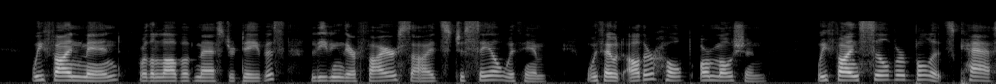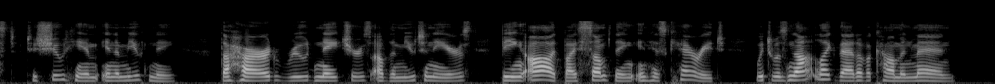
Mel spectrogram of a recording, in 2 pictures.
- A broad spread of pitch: No, average, 2.8 semitones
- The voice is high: No, medium, 175 Hz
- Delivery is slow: No, average, 165 wpm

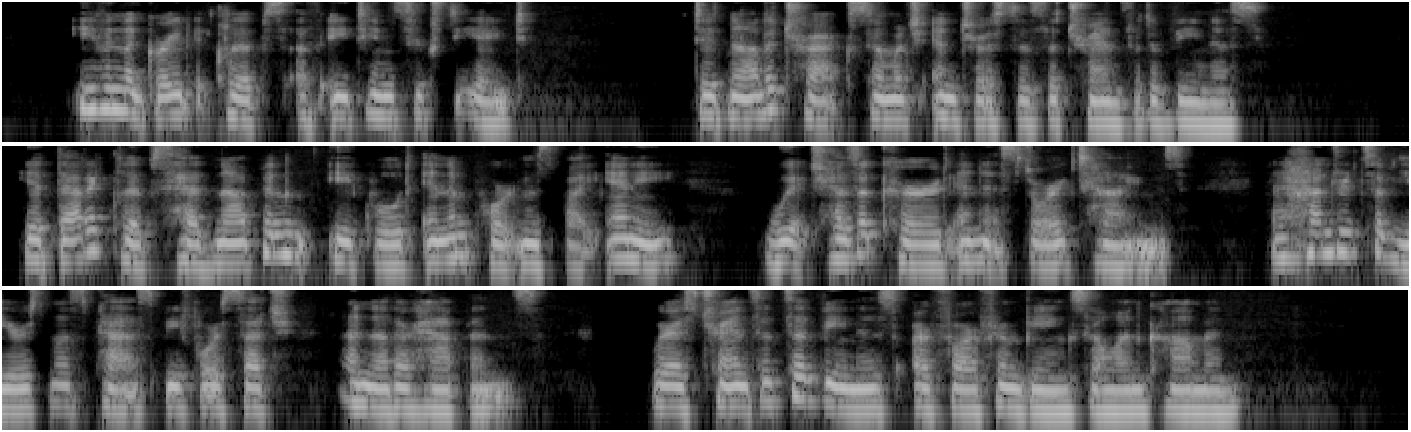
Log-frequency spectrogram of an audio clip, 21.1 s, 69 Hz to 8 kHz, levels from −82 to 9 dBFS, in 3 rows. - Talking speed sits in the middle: Yes, average, 155 wpm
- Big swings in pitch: No, average, 2.8 semitones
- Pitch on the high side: No, medium, 150 Hz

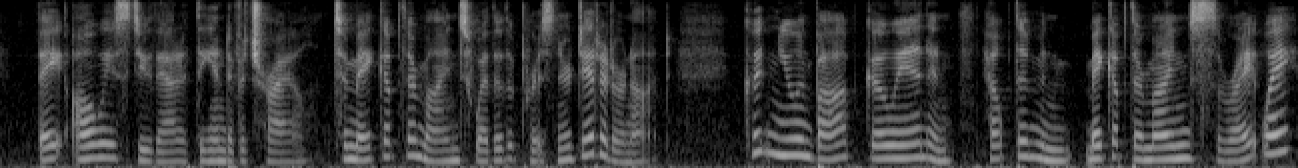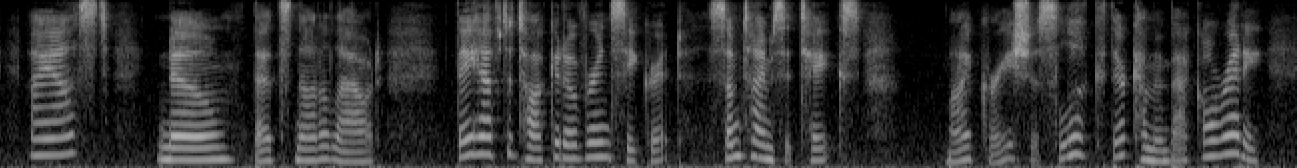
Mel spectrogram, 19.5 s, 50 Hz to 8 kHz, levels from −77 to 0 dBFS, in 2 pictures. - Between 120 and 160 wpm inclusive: No, average, 190 wpm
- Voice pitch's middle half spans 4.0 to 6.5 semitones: Yes, average, 4.7 semitones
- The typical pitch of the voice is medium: No, high, 220 Hz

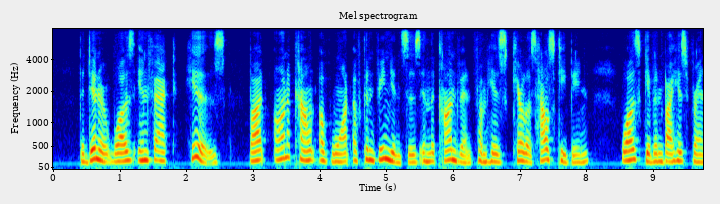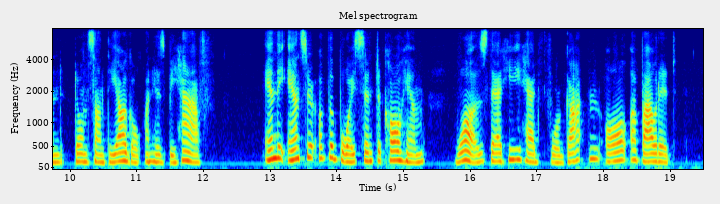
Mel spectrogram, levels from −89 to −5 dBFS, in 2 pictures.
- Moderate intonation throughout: Yes, average, 3.6 semitones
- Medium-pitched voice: Yes, medium, 175 Hz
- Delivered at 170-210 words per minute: No, average, 150 wpm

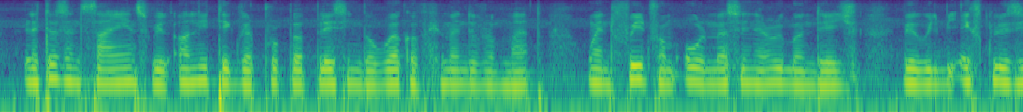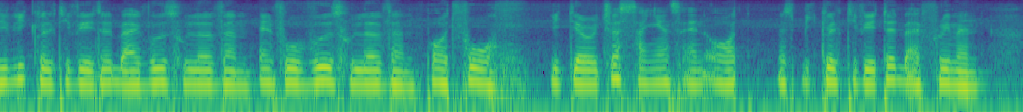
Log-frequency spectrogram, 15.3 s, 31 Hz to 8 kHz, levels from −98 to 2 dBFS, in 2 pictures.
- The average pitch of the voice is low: Yes, low, 125 Hz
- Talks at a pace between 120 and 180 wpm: No, average, 190 wpm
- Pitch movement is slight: Yes, narrow, 1.6 semitones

